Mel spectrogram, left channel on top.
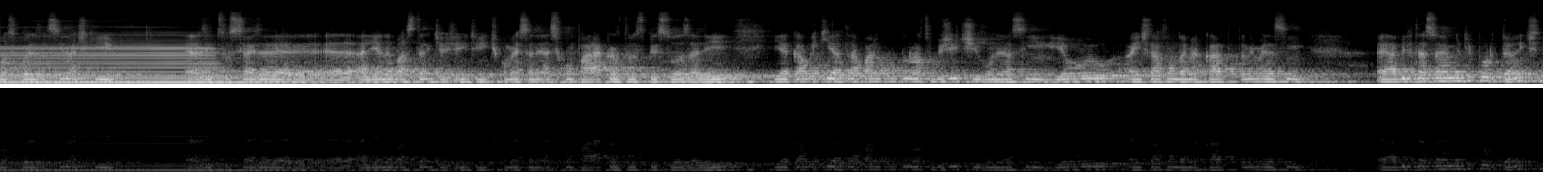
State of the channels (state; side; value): quieter; right; 38.4 dB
